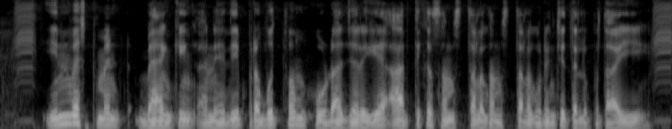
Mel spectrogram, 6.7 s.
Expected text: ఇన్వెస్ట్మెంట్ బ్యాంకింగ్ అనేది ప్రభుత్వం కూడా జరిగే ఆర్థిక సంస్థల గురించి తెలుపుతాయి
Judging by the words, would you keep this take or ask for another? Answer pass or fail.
fail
